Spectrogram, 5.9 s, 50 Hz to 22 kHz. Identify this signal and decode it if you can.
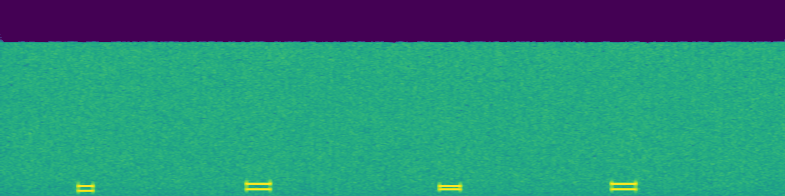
DTMF, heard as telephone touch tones, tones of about 160 ms. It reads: 1 9 7 9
